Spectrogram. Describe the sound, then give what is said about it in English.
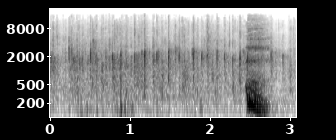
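A church audience on a Sunday morning gives the Lord a hand clap in a steady, dense patter of many hands clapping, with a louder low burst and swell near the end before it starts to taper off. “Would y'all give the Lord a hand clap this morning?”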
